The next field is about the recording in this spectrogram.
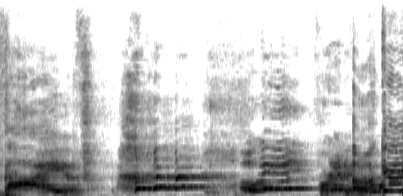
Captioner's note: laughing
